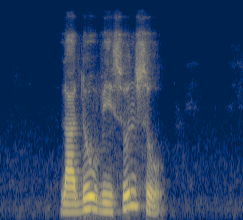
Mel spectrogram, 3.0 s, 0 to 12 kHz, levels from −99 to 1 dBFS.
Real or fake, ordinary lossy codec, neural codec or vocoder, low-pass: real; Opus, 32 kbps; none; 7.2 kHz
